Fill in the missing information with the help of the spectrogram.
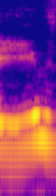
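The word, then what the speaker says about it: yinz: What are Yins doing?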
